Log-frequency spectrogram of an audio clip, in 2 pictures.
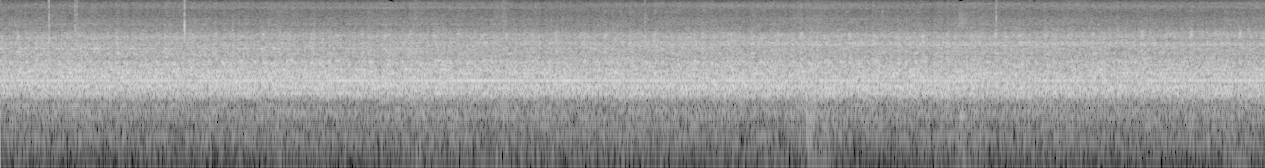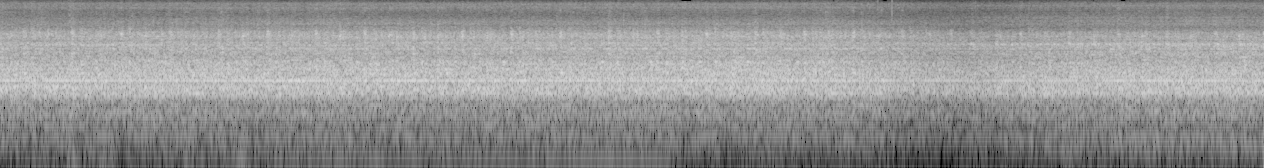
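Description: A small model train hums and whirrs steadily as it runs along the track.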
